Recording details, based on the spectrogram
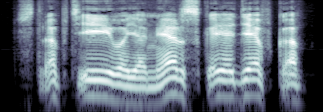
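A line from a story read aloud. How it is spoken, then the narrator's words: Grumbling old man. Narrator (Russian): проворчал какой-то старый судья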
